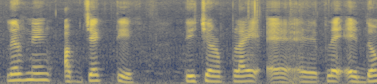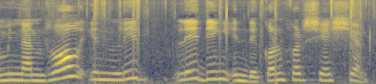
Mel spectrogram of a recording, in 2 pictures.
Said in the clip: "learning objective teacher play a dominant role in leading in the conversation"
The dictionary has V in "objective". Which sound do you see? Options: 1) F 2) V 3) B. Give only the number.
1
